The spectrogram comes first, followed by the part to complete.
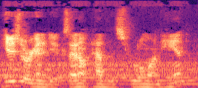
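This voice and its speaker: A man working as game master, narrating scenes in a casual, halting, conversational way. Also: medium pitch, noisy background. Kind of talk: tabletop roleplay narration. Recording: music under the voice.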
